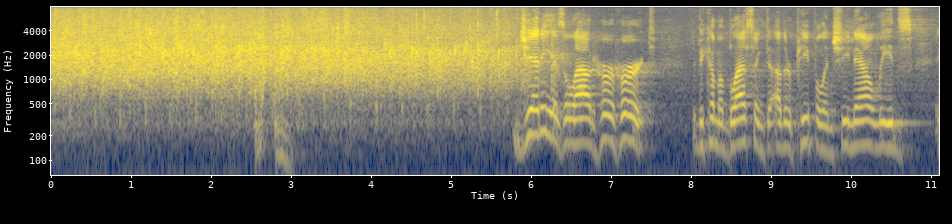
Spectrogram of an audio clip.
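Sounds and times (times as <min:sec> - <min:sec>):
large audience applause: 0:00.0 - 0:06.0
speech: 0:05.8 - 0:11.0.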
